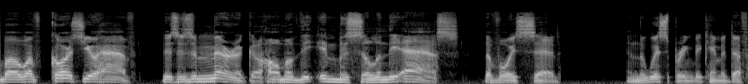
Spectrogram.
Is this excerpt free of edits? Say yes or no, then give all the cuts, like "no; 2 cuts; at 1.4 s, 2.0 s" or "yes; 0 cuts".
yes; 0 cuts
